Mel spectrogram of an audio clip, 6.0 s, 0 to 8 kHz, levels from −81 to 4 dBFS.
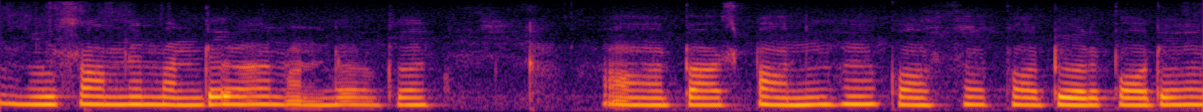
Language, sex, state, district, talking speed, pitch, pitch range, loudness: Hindi, female, Bihar, Patna, 150 wpm, 200 Hz, 195-210 Hz, -16 LUFS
